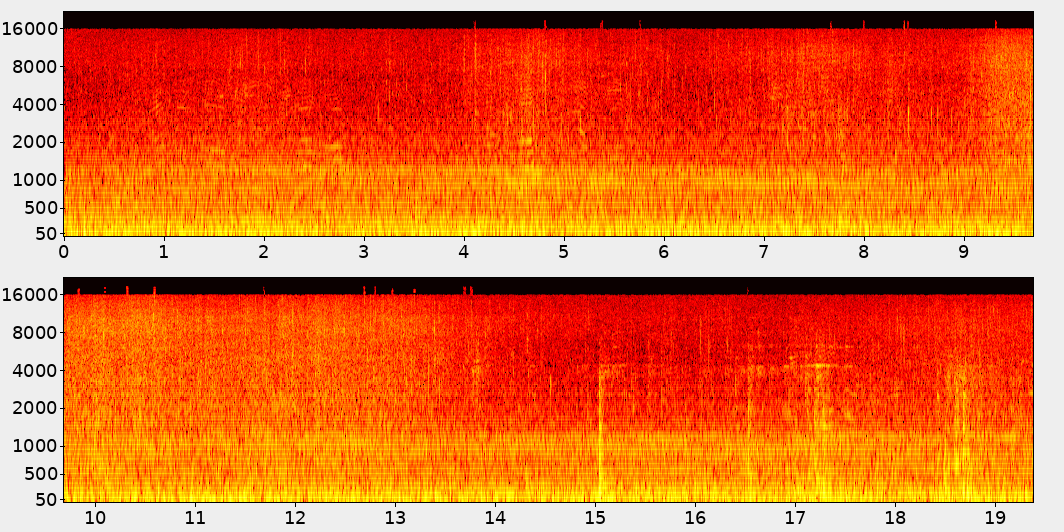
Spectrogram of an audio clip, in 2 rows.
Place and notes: Port de Plaisance des Sablons, Saint-Malo, France - Arrival of the ferry at the Saint-Malo seaport
Arrival of the ferry at the Saint-Malo seaport
Nice weather, sunny, no wind, calm and quiet sea.
Recorded from the jetty with a H4n in stereo mode.
Motors from the ferry.
Machines from the ramp for passengers.
People passing by, adults and kids talking.
Ramp for passengers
